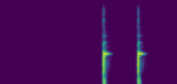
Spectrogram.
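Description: Two short, sharp pop sound effects, about half a second apart, each with a brief tone in the middle, added in editing.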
